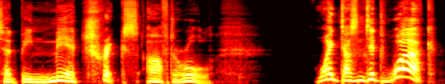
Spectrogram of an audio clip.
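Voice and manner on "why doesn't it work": slow, loud, higher furious demand; screamed. Acted. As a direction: shriek at the charlatan in panic. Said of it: "the king screamed at the charlatan".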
